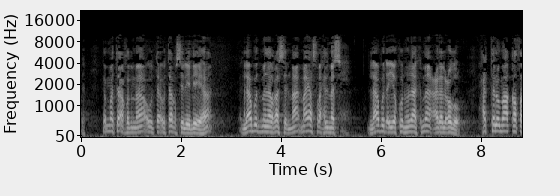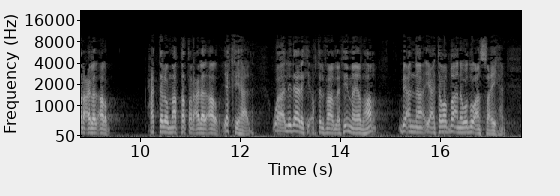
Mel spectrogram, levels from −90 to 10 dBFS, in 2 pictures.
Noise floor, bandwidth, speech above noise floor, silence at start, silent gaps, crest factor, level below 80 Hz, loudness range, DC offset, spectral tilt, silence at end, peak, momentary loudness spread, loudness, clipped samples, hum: -58 dBFS; 10.5 kHz; 32 dB; 0 s; none; 18 dB; -58 dBFS; 2 LU; under 0.1%; -5 dB/octave; 0.3 s; -8 dBFS; 10 LU; -26 LUFS; under 0.1%; none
